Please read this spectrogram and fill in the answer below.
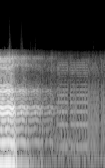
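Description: A man's voice chanting Quranic recitation, holding the long drawn-out final vowel of a verse on one steady note that ends about a third of a second in, then fading into faint room echo.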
